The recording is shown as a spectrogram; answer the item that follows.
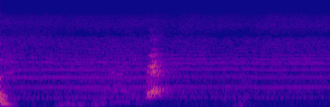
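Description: Steady, faint buzz of a camera drone's propellers hovering nearby, with a single short dog bark about a second in.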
